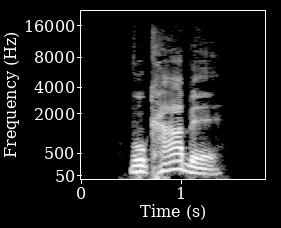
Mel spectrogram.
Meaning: word (item of vocabulary, especially in language learning)
- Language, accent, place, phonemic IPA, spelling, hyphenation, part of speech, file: German, Germany, Berlin, /voˈkaːbl̩/, Vokabel, Vo‧ka‧bel, noun, De-Vokabel.ogg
